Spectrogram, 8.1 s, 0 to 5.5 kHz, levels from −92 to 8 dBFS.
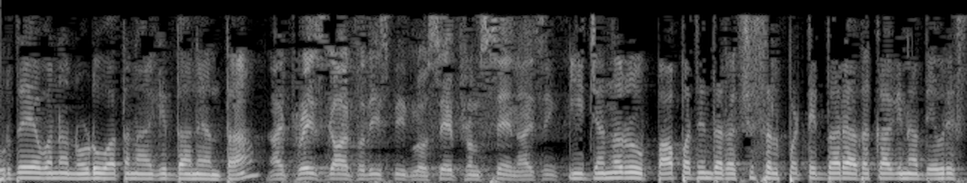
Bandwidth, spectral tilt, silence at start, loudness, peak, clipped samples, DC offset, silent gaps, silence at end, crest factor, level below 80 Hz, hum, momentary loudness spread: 5.2 kHz; -8.5 dB/octave; 0 s; -21 LUFS; -6 dBFS; under 0.1%; under 0.1%; none; 0 s; 14 dB; -42 dBFS; none; 8 LU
